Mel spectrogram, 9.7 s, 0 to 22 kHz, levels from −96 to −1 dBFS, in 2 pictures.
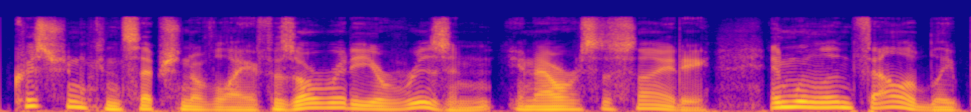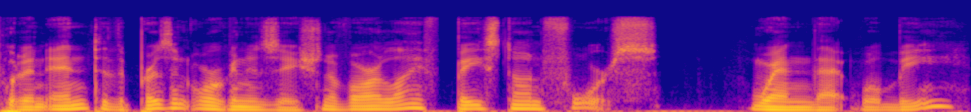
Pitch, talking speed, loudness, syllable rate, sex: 125 Hz, 185 wpm, -17 LUFS, 5.7 syllables/s, male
